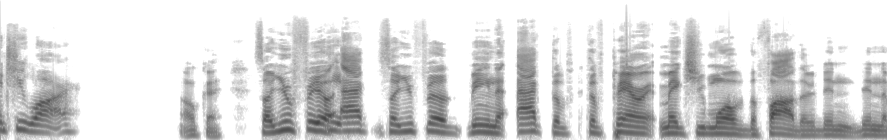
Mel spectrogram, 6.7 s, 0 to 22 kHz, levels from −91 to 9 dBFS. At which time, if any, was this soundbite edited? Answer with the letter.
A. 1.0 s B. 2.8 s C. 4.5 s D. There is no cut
C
